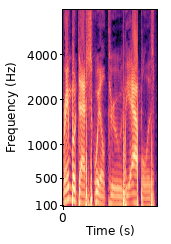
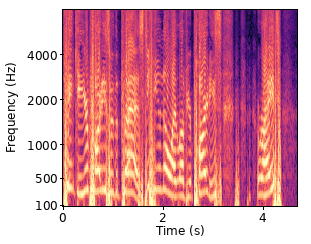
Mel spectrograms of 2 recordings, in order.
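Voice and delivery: very high, loud, desperate blurting; 6 dB louder than usual. Narrator reading the story, Rainbow Dash speaking to Pinky: desperate Rainbow Dash voice. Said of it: "[name] got picked to go find Pinkie".

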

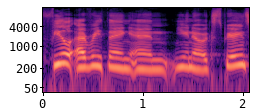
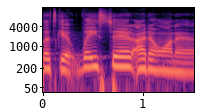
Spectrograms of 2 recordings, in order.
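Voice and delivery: usual speaking voice

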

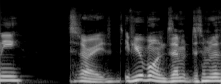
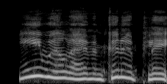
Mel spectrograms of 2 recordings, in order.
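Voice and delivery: high-pitched put-on Scouse accent. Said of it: "Do, do Scouse".

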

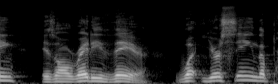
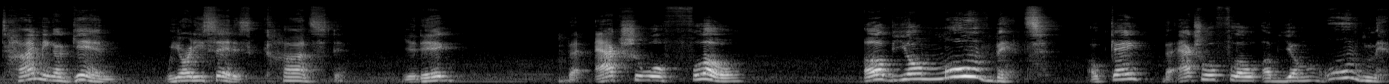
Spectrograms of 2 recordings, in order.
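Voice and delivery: very slow, deliberate, drawn out, each word spaced; 3 semitones higher, 3 dB louder than usual. Teaching about timing and movement, the speaker delivers the point very slowly. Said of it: "I want to make sure that I say this as slow as possible".

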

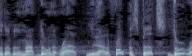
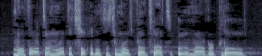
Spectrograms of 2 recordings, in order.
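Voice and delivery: ordinary talk

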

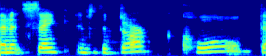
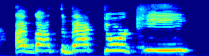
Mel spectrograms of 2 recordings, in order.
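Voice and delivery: loud, high-pitched yelling; 6 semitones higher, 4 dB louder than usual. Magnus calls out to the others on the horse, yelling. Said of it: "Magnus yelled".

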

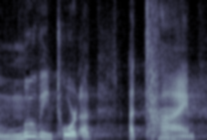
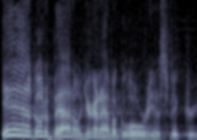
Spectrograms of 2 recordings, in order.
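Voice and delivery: mock heavy sarcasm, meaning the opposite; 4 semitones higher, 5 dB quieter than usual. Retelling a prophet's answer to the king: acting out a sarcastic reply. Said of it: "he tells the king sarcastically".

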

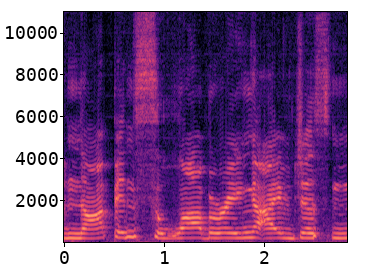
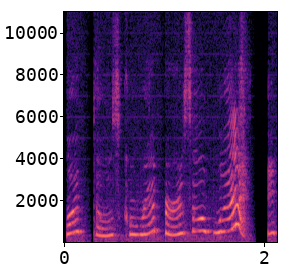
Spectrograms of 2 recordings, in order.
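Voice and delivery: put-on screaming character voice, pitched higher; 14 semitones higher, 3 dB quieter than usual. Retelling a Sonic video clip: imitating Amy screaming. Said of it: "Amy's just, like, screaming".

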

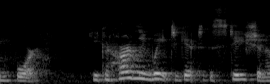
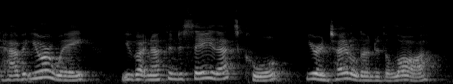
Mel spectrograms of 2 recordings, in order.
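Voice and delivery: plain

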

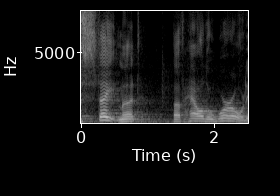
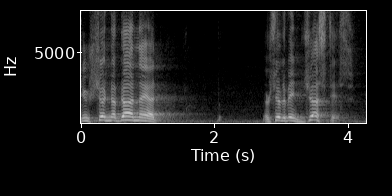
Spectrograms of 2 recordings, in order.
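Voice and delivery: loud, angry, indignant outburst; 4 semitones higher, 7 dB louder than usual. Retelling a seminarian's objection to a bishop: imitating an angry young man. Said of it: "he was very angry at him".

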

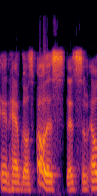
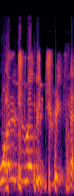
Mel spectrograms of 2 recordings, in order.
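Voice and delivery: put-on, very high-pitched, near-tears freaking-out outburst; 12 semitones higher than usual. Retelling freaking out after drinking from a bottle: imitating own panicked outburst. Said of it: "I start freaking out, like, on the verge of tears".

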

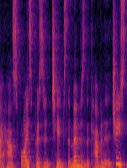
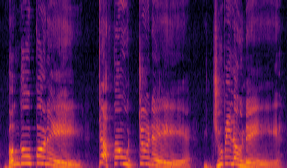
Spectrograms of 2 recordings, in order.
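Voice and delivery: loud, very slow, all-out forceful cry; 4 semitones higher, 6 dB louder than usual. Mr. Wonka calls out again, putting all his force into it; forceful voice. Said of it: "He put so much force into his voice".

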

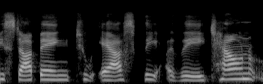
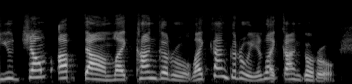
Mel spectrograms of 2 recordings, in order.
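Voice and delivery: put-on Polish accent. Retelling what a man said to the speaker, in his Polish accent. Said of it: "he says to me in his Polish accent".

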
